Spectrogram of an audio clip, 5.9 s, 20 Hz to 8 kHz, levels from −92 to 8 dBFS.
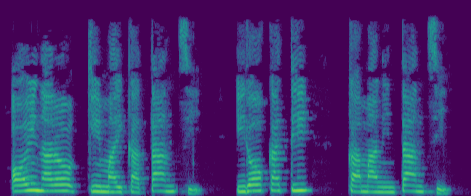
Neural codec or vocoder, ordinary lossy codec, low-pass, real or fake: none; MP3, 64 kbps; 7.2 kHz; real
